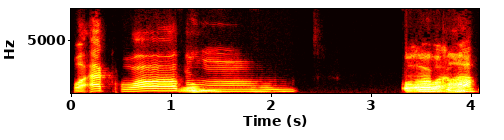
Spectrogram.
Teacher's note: মিম দু পেশ বুম ঠোঁট দুটো বন্ধ হয়ে যাবে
